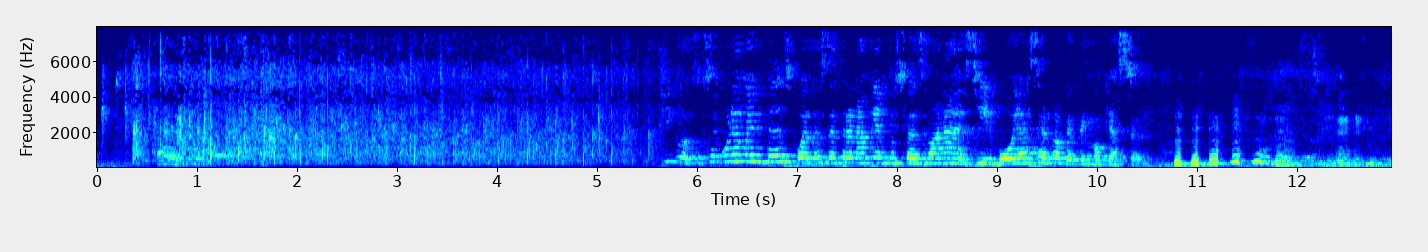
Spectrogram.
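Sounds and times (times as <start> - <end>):
audience applause: 0.0 - 5.6
speech: 0.6 - 1.1, 5.8 - 12.9
laughter: 10.8 - 12.9.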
